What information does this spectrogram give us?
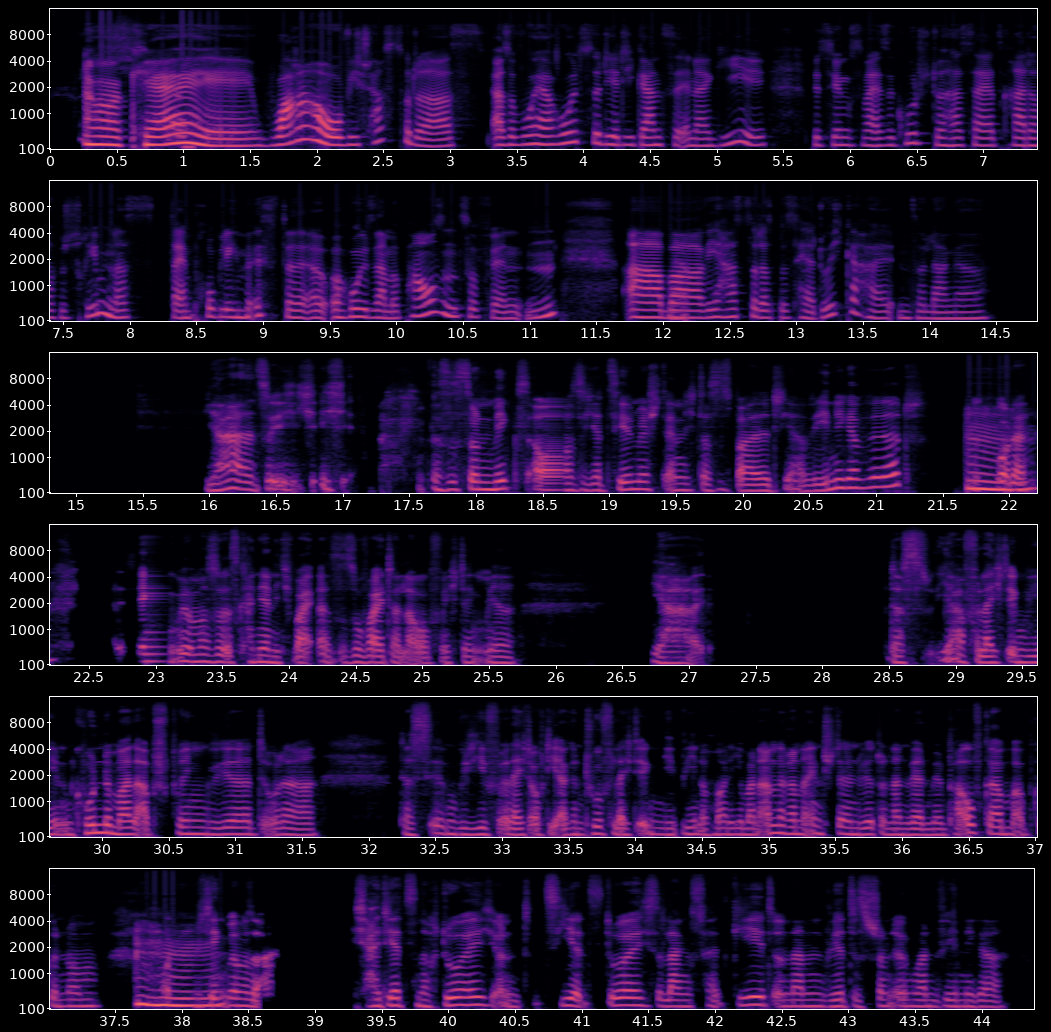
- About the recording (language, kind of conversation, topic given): German, advice, Wie kann ich Pausen so gestalten, dass sie mich wirklich erholen?
- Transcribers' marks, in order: distorted speech; other background noise; laughing while speaking: "dein Problem ist"; snort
